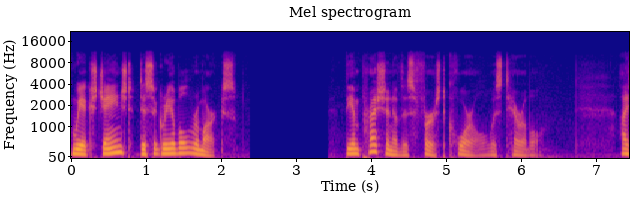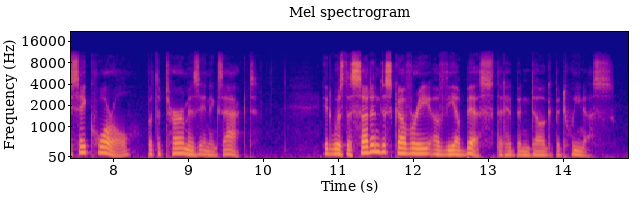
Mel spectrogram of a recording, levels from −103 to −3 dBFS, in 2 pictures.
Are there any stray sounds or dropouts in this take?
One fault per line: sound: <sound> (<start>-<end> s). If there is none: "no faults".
no faults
